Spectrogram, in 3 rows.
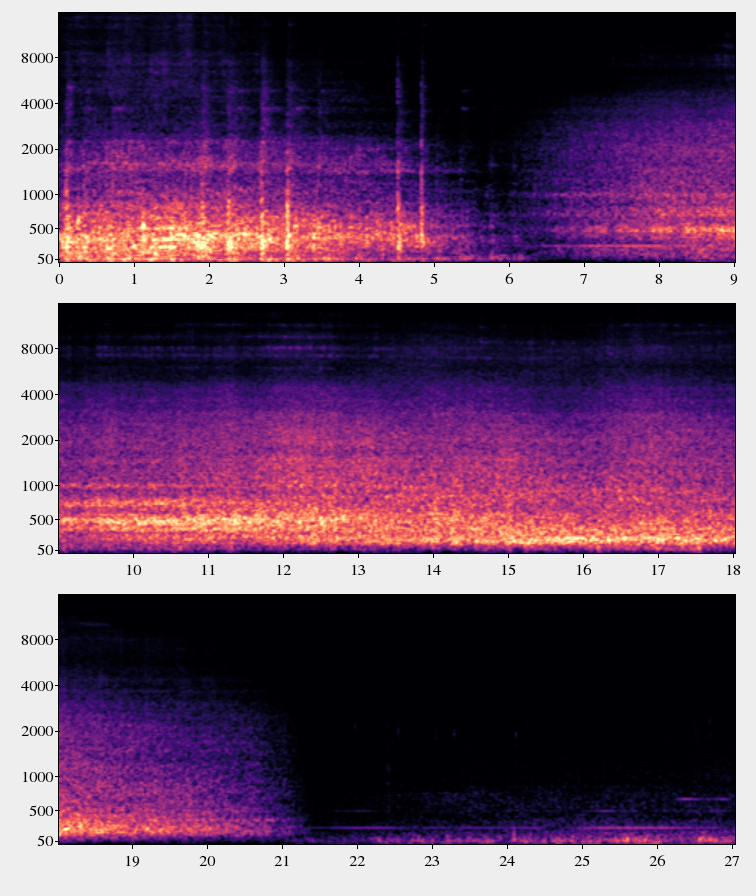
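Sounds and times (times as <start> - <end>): electric train passing: 0.0 - 21.4.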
